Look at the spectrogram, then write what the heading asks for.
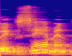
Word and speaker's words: examine: Z eggs exact exam. Exam it examine. Examine. Examine. Stress on the second syllable.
